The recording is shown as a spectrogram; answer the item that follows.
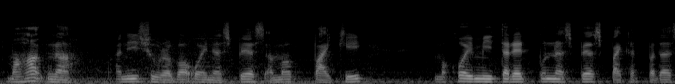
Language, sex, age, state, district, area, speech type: Manipuri, male, 30-45, Manipur, Tengnoupal, rural, spontaneous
